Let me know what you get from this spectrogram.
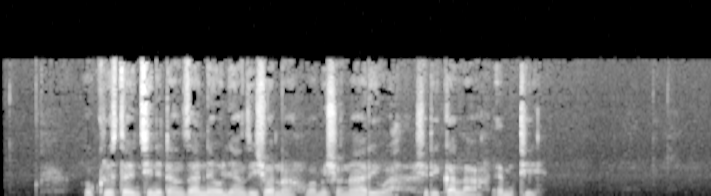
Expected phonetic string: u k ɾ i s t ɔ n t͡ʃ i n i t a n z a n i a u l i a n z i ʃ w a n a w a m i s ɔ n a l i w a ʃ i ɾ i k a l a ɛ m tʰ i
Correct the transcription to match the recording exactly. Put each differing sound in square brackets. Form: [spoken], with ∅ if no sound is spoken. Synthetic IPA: u k ɾ i s t ɔ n t͡ʃ i n i t a n z a n i a u l i a n z i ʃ w a n a w a m i [ʃ] ɔ n a [ɾ] i w a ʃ i ɾ i k a l a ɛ m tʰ i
